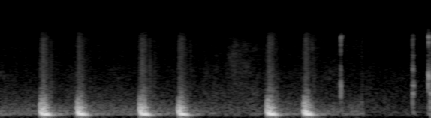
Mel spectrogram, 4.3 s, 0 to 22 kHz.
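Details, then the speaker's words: Teaching recording of normal heart sounds: paired low lub-dub thumps (S1, S2) about 80 per minute, crisp and clean with no murmur. "Ya, acuérdense de ese ruido porque eso es lo normal, o sea, no hay soplos, no hay nada. Está normal, está limpio ese primer y segundo ruido."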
